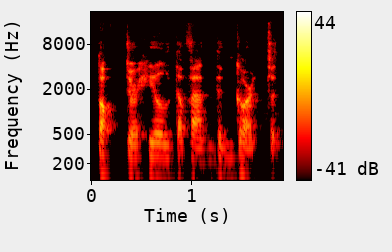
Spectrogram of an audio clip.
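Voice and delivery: put-on low German-accented character voice; German sex therapist. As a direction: announce the name in a comic German accent. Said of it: "I was a German sex therapist".

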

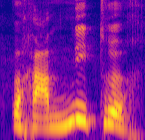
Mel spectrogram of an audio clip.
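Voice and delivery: acted indignant retort from a mother. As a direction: push back firmly on NIET. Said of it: "riep zijn moeder verontwaardigd".

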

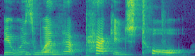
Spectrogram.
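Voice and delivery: put-on high, tearful girl's voice; sobbing. A narrator's reading. Leanne pointing out the package, sobbing. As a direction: tell it through sobs. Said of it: "sobbed Leanne".

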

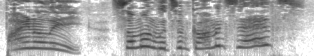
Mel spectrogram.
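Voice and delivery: high, slow, relieved exclamation; excited relief. Acted. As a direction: cry out with delighted relief. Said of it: "I need to get in character here".

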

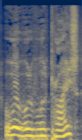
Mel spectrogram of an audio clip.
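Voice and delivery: high, loud breathless stammer; excited stammer. Acted. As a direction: stammer it out high, all worked up.

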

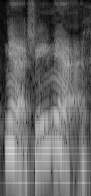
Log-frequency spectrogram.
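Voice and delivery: hammed-up forties reporter catchphrase; mock 1940s tough-talker tag; old-time reporter. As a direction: put on an old movie interrogator voice. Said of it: "that's a reporter voice more than cop voice".

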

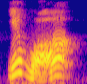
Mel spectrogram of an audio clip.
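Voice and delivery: loud, offended "you what"; indignant outburst. Acted. Brain voice snaps back at the carer, loud and offended. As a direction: bark it back, affronted.

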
